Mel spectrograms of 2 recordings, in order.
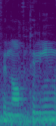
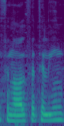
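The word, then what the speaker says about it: phenolphthalein: हां लिखो हां लैब लिखो और नंबर टू इज़ फिनोल कुछ टीचर फिनोफ्थलीन बोलते हैं इसे कुछ फिनोलफिथिलीन बोलते हैं मैं प्रेफर करता हूं फिनोलफिथिलीन क्योंकि इससे स्पेलिंग याद रहते हैं बच्चे को ना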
